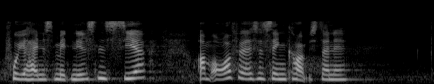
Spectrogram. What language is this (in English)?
Danish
